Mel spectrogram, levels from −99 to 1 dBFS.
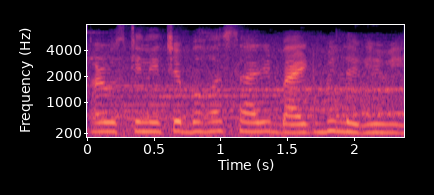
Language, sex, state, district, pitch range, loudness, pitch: Hindi, female, Jharkhand, Jamtara, 225-240 Hz, -28 LUFS, 235 Hz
